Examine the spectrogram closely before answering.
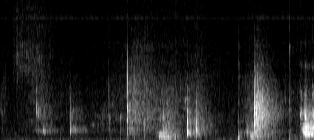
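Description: Footsteps sound on a hard floor.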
